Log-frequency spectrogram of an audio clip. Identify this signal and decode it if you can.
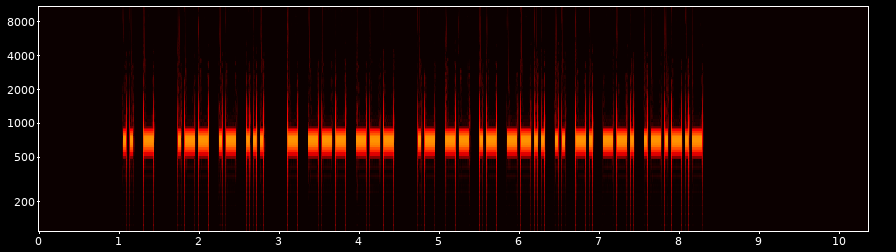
Morse code, heard as a keyed tone, about 28 wpm, 700 Hz. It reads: IT WAS TOO AMAZING.
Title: Sentences from Top 1500 Words 28wpm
